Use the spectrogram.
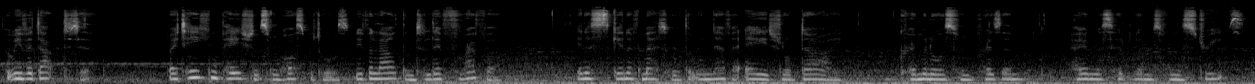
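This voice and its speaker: A woman's voice: fairly high pitch, steady tone, normal speed, noisy background, natural voice. A woman in an audio drama playing a haunted, devout alien nurse who speaks solemnly and often slips into a whisper. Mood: serene, fanatical. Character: haunted alien nursing sister, eerie, devout, enthralled.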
